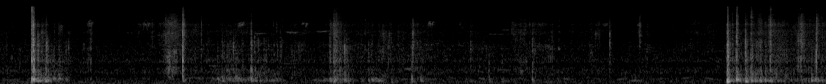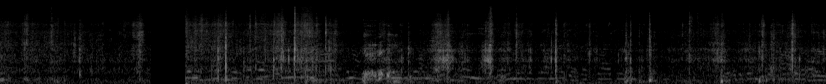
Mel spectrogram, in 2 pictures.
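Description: Dry corn stalks, leaves and husks rustling and crackling as ears of corn are snapped off the stalks by hand, with sharper cracks every second or two and the loudest a little after seven seconds.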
